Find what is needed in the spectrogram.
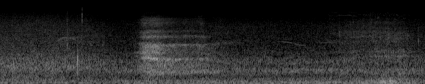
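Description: A short breathy exhale close to the microphone about one and a half seconds in, over a steady outdoor background hiss.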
